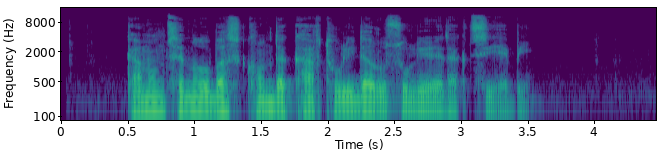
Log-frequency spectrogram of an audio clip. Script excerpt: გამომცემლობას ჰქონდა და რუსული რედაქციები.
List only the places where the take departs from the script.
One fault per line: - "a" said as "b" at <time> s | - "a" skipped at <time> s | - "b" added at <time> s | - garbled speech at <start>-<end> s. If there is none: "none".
- "ქართული" added at 1.8 s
